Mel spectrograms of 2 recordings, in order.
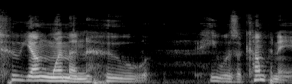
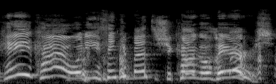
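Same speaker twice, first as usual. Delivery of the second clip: high-pitched, hammed-up fake casual chatter; forced nonchalance; 9 semitones higher than usual. Adults distracting each other from the sight, forced nonchalance. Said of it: "trying to very nonchalantly, like".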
